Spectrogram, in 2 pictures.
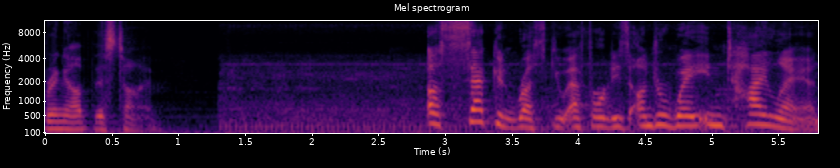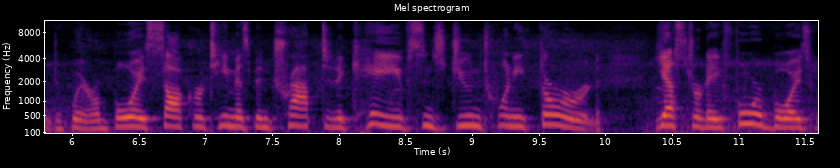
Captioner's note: sound of ambulance leaving cave entrance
